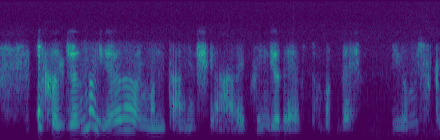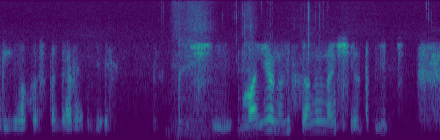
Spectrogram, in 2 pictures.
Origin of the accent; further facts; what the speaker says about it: Lombardy, Italy; now in Milano, Italy; io abito a Milano ma vengo dalla Bergamasca, il carnevale, e ho 59 anni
